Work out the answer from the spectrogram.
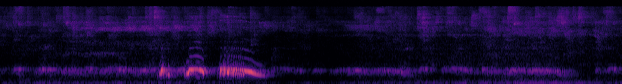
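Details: Spotted dove in the 'hạp bổi' voice, recorded directly with no noise, played to prompt captive doves to call. A loud cluster of three or four bending coos is followed by a long stretch of soft, even, low cooing.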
